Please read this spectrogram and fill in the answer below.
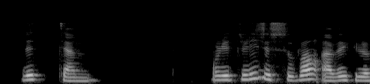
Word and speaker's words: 늦잠: Il se prononce comme 늦잠. 늦잠.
